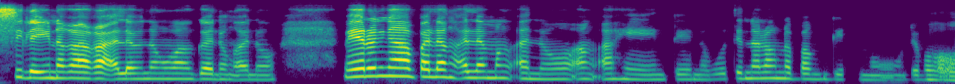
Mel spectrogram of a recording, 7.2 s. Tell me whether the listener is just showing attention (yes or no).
no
